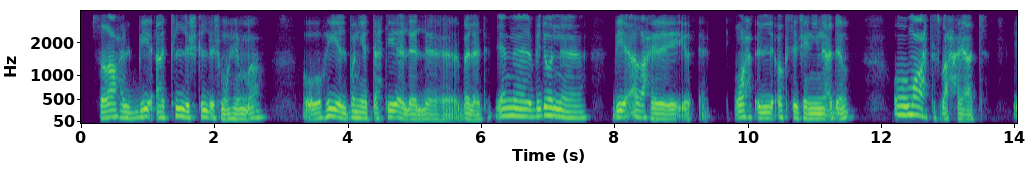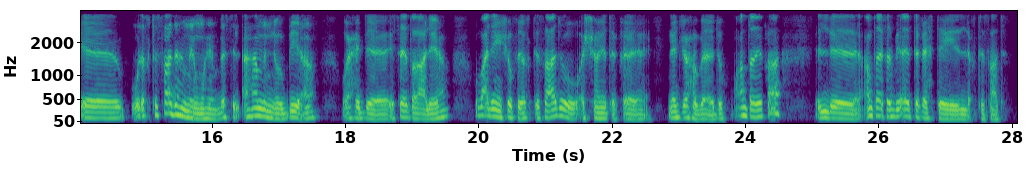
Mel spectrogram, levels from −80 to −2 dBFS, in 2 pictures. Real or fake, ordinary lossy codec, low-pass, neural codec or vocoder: fake; none; 3.6 kHz; vocoder, 44.1 kHz, 128 mel bands, Pupu-Vocoder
